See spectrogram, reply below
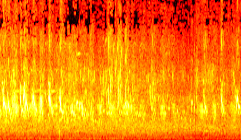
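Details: Purple martins, back at their nesting site in Massachusetts on spring arrival, chatter in a steady stream of rich, gurgling chirps, several birds overlapping, several notes a second, with a soft hiss behind.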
